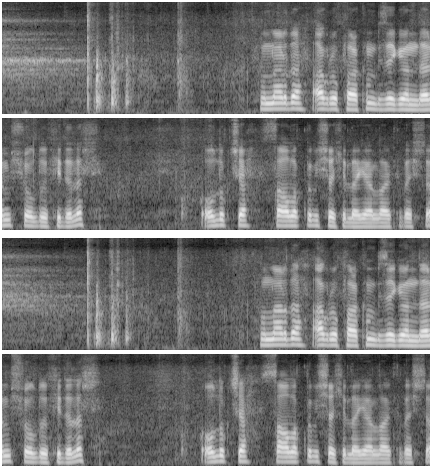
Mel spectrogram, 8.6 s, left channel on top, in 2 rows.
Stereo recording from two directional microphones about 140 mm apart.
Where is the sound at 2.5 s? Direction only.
20° right (ahead or behind).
